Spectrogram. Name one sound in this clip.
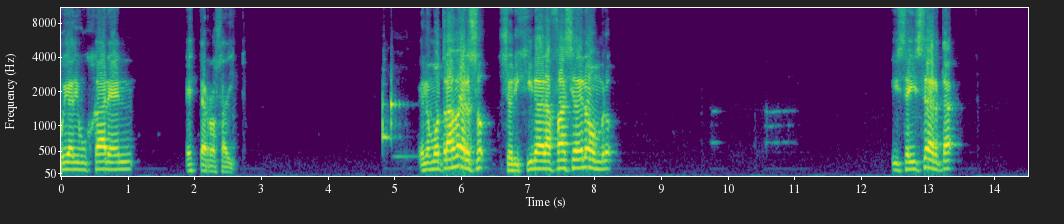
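A man speaks calmly through an online call, in short phrases with pauses.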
